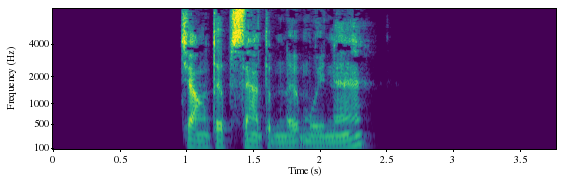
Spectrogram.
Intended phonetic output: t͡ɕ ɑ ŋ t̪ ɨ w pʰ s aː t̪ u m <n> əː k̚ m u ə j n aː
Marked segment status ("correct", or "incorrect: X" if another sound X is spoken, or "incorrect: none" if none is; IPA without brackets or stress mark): correct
